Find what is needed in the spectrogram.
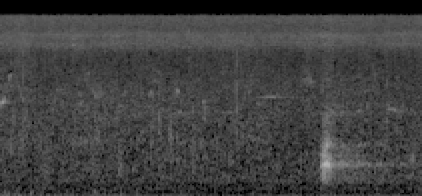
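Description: Faint, scattered bird chirps over near silence, with one louder call about three seconds in: a sharp start that holds on one steady note for about a second.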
